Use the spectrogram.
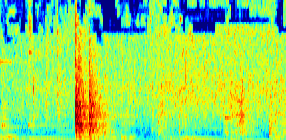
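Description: Mushroom, capsicum, sweet corn and paneer sauté over a high flame, giving a steady close sizzle with a few stirring scrapes and one louder clatter.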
